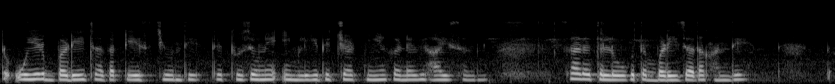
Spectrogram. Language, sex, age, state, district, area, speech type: Dogri, female, 18-30, Jammu and Kashmir, Kathua, rural, spontaneous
